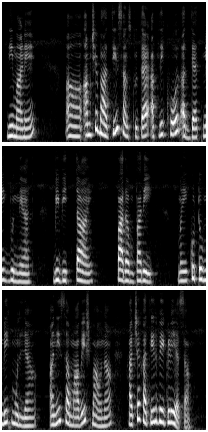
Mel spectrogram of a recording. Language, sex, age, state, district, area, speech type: Goan Konkani, female, 30-45, Goa, Salcete, rural, spontaneous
